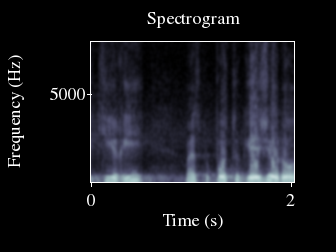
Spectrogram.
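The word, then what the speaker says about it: Curie: Em francês, eh, a pronúncia seria Kiri, mas pro português gerou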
